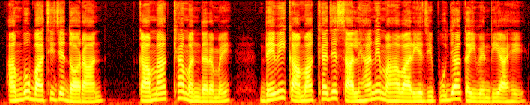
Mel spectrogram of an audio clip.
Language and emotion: Sindhi, neutral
